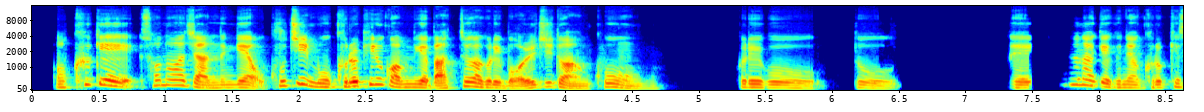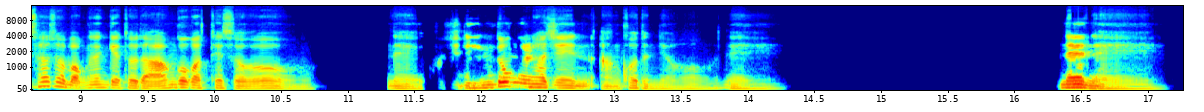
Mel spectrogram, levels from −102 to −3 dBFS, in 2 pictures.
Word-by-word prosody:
어 135 Hz, 0 st, -5 dB
크게 250 Hz, -, +3 dB
선호하지 225 Hz, 0 st, 0 dB
않는 125 Hz, +1 st, +1 dB
게 135 Hz, 0 st, +4 dB
오 -, -, -1 dB
굳이 210 Hz, +7 st, +1 dB
뭐 155 Hz, -4 st, 0 dB
그럴 180 Hz, +5 st, +6 dB
필요가 260 Hz, +6 st, +1 dB
없는 145 Hz, -1 st, +1 dB
게 -, -, +5 dB
마트가 150 Hz, -, +4 dB
그리 135 Hz, -2 st, +3 dB
멀지도 160 Hz, +4 st, +1 dB
않고 100 Hz, -1 st, -3 dB, 0.6 s
그리고 125 Hz, -7 st, -1 dB, 0.3 s
또 105 Hz, -7 st, -6 dB, 0.8 s
네 125 Hz, -1 st, 0 dB, 0.3 s
편하게 225 Hz, -11 st, +1 dB
그냥 135 Hz, -3 st, -3 dB
그렇게 135 Hz, +2 st, -4 dB
사서 180 Hz, +1 st, -1 dB
먹는 130 Hz, +3 st, -2 dB
게 125 Hz, -2 st, -2 dB
더 110 Hz, -, -2 dB
나은 100 Hz, +4 st, +1 dB
거 140 Hz, -1 st, +1 dB
같아서 100 Hz, -5 st, -5 dB, 0.5 s
네 95 Hz, -3 st, -8 dB
굳이 -, -, -15 dB
냉동을 145 Hz, +9 st, +2 dB
하진 115 Hz, -8 st, -1 dB
않거든요. 90 Hz, -1 st, -9 dB
네. 90 Hz, -4 st, -13 dB, 2.1 s
네 140 Hz, +1 st, +9 dB
네. 90 Hz, -5 st, -4 dB
125 Hz, 250 characters per minute, -24 LUFS, 100-150 Hz, 2.1 s, 네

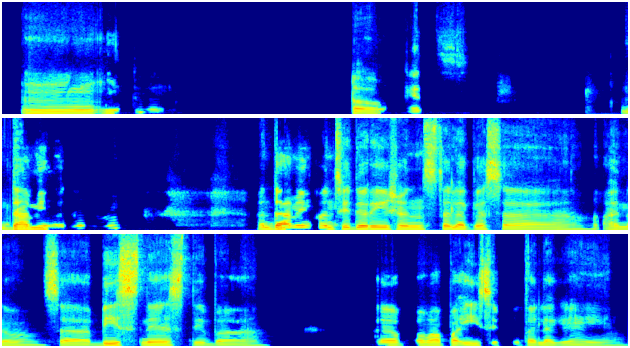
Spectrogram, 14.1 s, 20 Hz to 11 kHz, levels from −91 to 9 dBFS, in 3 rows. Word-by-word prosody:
Mm. 155 Hz, 0 st, -1 dB, 0.3 s
Mm. -, -, -15 dB, 1.4 s
Oo 135 Hz, -3 st, 0 dB, 0.2 s
gets. -, -, -4 dB, 1.5 s
Ang 150 Hz, +1 st, -8 dB
daming 155 Hz, +1 st, +4 dB
ano 460 Hz, -, -10 dB
'no? 450 Hz, -, -15 dB, 1.1 s
Ang 160 Hz, -, -1 dB
daming 170 Hz, +1 st, +4 dB
considerations 160 Hz, -2 st, +2 dB
talaga 145 Hz, -1 st, +1 dB
sa, 180 Hz, +3 st, +3 dB, 0.6 s
ano 135 Hz, +4 st, -5 dB
sa 140 Hz, -4 st, +1 dB
business, 145 Hz, +3 st, +5 dB
'di 140 Hz, -1 st, -8 dB
ba. 130 Hz, +1 st, -7 dB, 0.9 s
Kaya 150 Hz, -1 st, -1 dB, 0.2 s
mapapaisip 145 Hz, -1 st, +1 dB
ka 145 Hz, -, -6 dB
talaga 135 Hz, +1 st, -5 dB
eh. 150 Hz, -5 st, -8 dB
150 Hz, 100 wpm, -23 LUFS, 140-160 Hz, 1.5 s, business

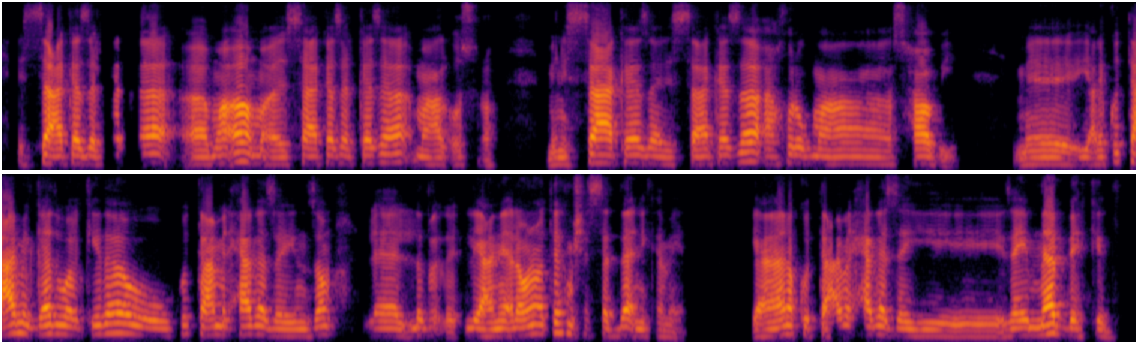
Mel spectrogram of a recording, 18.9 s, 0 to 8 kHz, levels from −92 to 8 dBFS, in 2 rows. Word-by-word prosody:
الساعة 130 Hz, -, +4 dB
كذا 135 Hz, 0 st, -1 dB
لكذا -, -, -15 dB, 0.2 s
آآ، 150 Hz, -5 st, 0 dB
ما 135 Hz, +3 st, -2 dB
آه، 165 Hz, +3 st, +8 dB
م 135 Hz, -3 st, -5 dB
الساعة 120 Hz, +2 st, -1 dB
كذا 135 Hz, +1 st, -4 dB
لكذا 150 Hz, +4 st, -2 dB
مع 120 Hz, -2 st, -2 dB
الأسرة، -, -, -12 dB, 0.4 s
من 110 Hz, +2 st, -8 dB
الساعة 140 Hz, +4 st, +5 dB
كذا 135 Hz, -2 st, -2 dB
للساعة 125 Hz, +1 st, -2 dB
كذا 140 Hz, +6 st, +1 dB
هاخرج 135 Hz, +1 st, -4 dB
مع 125 Hz, -2 st, -3 dB
صحابي، 115 Hz, -8 st, 0 dB, 0.5 s
م 110 Hz, -, -11 dB
يعني 120 Hz, +1 st, -5 dB
كنت 155 Hz, +4 st, -6 dB
عامل 170 Hz, -3 st, +5 dB
جدول 155 Hz, 0 st, +2 dB
كده 170 Hz, +5 st, +1 dB
وكنت 140 Hz, 0 st, -4 dB
عامل 140 Hz, +1 st, +2 dB
حاجة 150 Hz, 0 st, +2 dB
زي 125 Hz, -3 st, -4 dB
نظام 140 Hz, +5 st, -3 dB, 0.3 s
ل -, -, -10 dB, 0.3 s
لد 135 Hz, 0 st, -6 dB, 0.3 s
ل 130 Hz, -, -6 dB
يعني 125 Hz, 0 st, +2 dB
لو 135 Hz, +1 st, +5 dB
أنا 165 Hz, -, +4 dB
قُلت 160 Hz, +2 st, -1 dB
لَك 175 Hz, -1 st, -3 dB
مش 155 Hz, -, -6 dB
هتصدقني 130 Hz, -1 st, -2 dB
كمان، 115 Hz, -3 st, -15 dB, 0.6 s
يعني -, -, +3 dB
أنا -, -, +5 dB
كنت -, -, -8 dB
عامل -, -, +1 dB
حاجة 145 Hz, +1 st, 0 dB
زي 130 Hz, -4 st, -4 dB, 0.8 s
زي 130 Hz, +2 st, +1 dB
منبّه 150 Hz, +1 st, +5 dB
كده. 120 Hz, -6 st, -11 dB
135 Hz, 160 wpm, -23 LUFS, 125-150 Hz, 0.8 s, آه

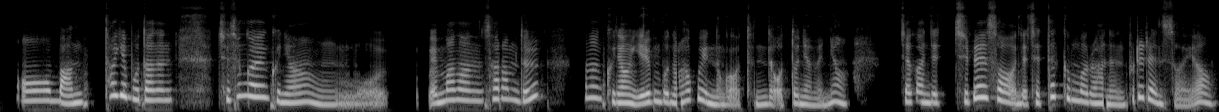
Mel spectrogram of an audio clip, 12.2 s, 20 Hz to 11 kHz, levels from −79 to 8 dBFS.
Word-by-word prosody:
어 265 Hz, +1 st, +1 dB
많다기보다는 275 Hz, -, +2 dB, 0.4 s
제 280 Hz, -, -2 dB
생각에는 370 Hz, 0 st, +3 dB
그냥 215 Hz, -, -1 dB
뭐 -, -, -6 dB, 0.4 s
웬만한 270 Hz, +2 st, +1 dB
사람들 300 Hz, +4 st, 0 dB, 0.4 s
하는 335 Hz, -1 st, -1 dB
그냥 215 Hz, -3 st, +3 dB
1 195 Hz, -, +4 dB
인분을 225 Hz, -2 st, +1 dB
하고 275 Hz, +4 st, 0 dB
있는 185 Hz, -7 st, +2 dB
것 175 Hz, -, -2 dB
같은데 180 Hz, 0 st, -4 dB
어떠냐면요. 190 Hz, +2 st, -2 dB, 0.5 s
제가 240 Hz, -1 st, -1 dB
인제 220 Hz, -1 st, +1 dB
집에서 295 Hz, -1 st, +3 dB
인제 190 Hz, -2 st, 0 dB
재택근무를 255 Hz, -, 0 dB
하는 180 Hz, -4 st, -1 dB
프리랜서예요. 225 Hz, -, -2 dB
235 Hz, 310 characters per minute, -23 LUFS, 205-285 Hz, 0.5 s, 1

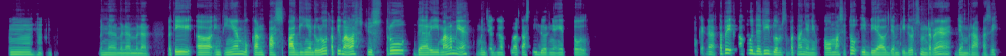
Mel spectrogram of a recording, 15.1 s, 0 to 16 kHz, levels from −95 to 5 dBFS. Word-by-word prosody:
Mmm, 145 Hz, -1 st, -2 dB
mhm. 120 Hz, -1 st, -9 dB, 0.8 s
Bener 120 Hz, 0 st, -5 dB
bener 110 Hz, 0 st, -3 dB
bener, 100 Hz, -2 st, -2 dB, 0.3 s
berarti, 155 Hz, 0 st, +3 dB
eee, 135 Hz, 0 st, +4 dB
intinya 140 Hz, +3 st, -1 dB
bukan 130 Hz, 0 st, +2 dB
pas 125 Hz, -4 st, +2 dB
paginya 135 Hz, 0 st, +5 dB
dulu, 135 Hz, +7 st, +3 dB
tapi 185 Hz, -, 0 dB
malah 165 Hz, +2 st, +7 dB
justru 190 Hz, +9 st, +1 dB
dari 135 Hz, +1 st, +1 dB
malam 195 Hz, +7 st, +5 dB
ya, -, -, +4 dB, 0.2 s
menjaga 125 Hz, -1 st, -6 dB
kualitas 130 Hz, -1 st, -2 dB
tidurnya 125 Hz, -3 st, -4 dB
itu. 120 Hz, 0 st, -5 dB, 1.6 s
Oke. -, -, -12 dB
Nah -, -, -2 dB
tapi 220 Hz, -2 st, +4 dB
aku 205 Hz, +5 st, 0 dB
dadi 175 Hz, +3 st, +1 dB
belum 140 Hz, -6 st, 0 dB
sempat 130 Hz, 0 st, -8 dB
nanya 140 Hz, -5 st, -3 dB
nih, 115 Hz, -, -8 dB
kalo 130 Hz, +1 st, +1 dB
Mas 135 Hz, 0 st, -2 dB
itu 195 Hz, +8 st, -1 dB
ideal 120 Hz, -3 st, +1 dB
jam 115 Hz, 0 st, -4 dB
tidur 120 Hz, +4 st, -4 dB
sebenarnya 135 Hz, +2 st, +1 dB
jam 125 Hz, -3 st, -3 dB
berapa 115 Hz, +1 st, -4 dB
sih? 140 Hz, +1 st, -9 dB
135 Hz, 165 wpm, -23 LUFS, 120-145 Hz, 1.6 s, malah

